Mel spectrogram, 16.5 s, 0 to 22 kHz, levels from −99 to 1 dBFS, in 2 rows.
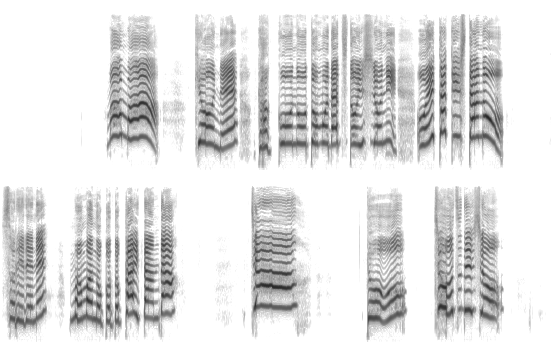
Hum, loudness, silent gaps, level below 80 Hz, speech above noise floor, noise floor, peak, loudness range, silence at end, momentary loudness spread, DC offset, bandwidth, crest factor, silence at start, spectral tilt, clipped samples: none; -24 LUFS; 2.85-2.89 s, 7.68-8.22 s, 11.00-11.42 s, 13.18-13.60 s, 14.37-14.68 s; under -90 dBFS; 54 dB; -81 dBFS; -8 dBFS; 5 LU; 0.8 s; 14 LU; under 0.1%; 16.5 kHz; 20 dB; 1.6 s; 2.5 dB/octave; under 0.1%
